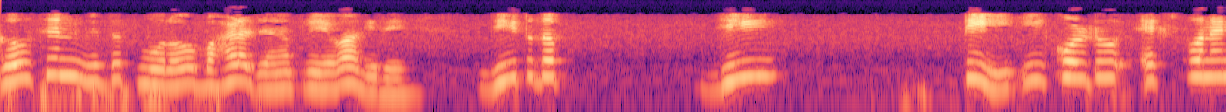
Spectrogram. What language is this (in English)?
Kannada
